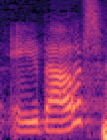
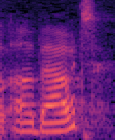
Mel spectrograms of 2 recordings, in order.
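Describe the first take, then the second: First: "about" as AY-bout, full A first; unreduced first vowel. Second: "about" as uh-BOUT, schwa first; reduced first vowel. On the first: Linguist contrasts with the schwa version, AY-bout for "about". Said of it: "instead of about". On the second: Linguist shows unstressed vowel reducing, uh-BOUT for "about". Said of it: "about part is stressed". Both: Shown as a demonstration.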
